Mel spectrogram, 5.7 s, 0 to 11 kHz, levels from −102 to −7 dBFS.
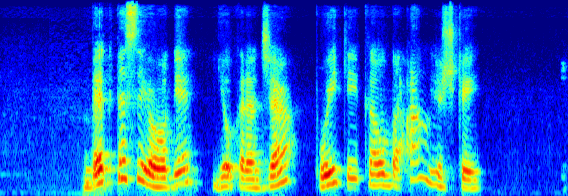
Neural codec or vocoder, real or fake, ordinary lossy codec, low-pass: codec, 24 kHz, 0.9 kbps, WavTokenizer, medium music audio release; fake; Opus, 24 kbps; 9.9 kHz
